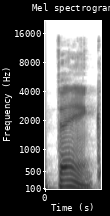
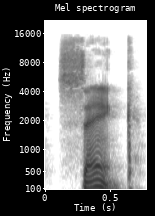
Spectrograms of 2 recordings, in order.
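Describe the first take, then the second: First: Said in the usual way. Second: "sank" with an s in place of th; th mispronounced as s. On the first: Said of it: "your thish in thank sounds like sank". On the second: Shown as a demonstration. Teacher showing a learner's slip, th turned to s in "sank". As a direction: say "sank", a hissed s replacing the th of thank. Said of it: "thank sounds like sank".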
